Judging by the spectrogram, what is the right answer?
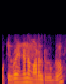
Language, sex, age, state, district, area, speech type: Tamil, male, 30-45, Tamil Nadu, Ariyalur, rural, conversation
